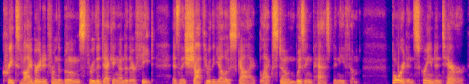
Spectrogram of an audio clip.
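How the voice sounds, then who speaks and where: A man's voice: mid-range voice, lively intonation, normal speed. A man reading his own fantasy novel aloud as dramatic, scripted narration.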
